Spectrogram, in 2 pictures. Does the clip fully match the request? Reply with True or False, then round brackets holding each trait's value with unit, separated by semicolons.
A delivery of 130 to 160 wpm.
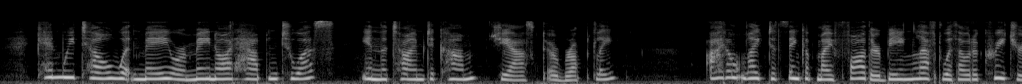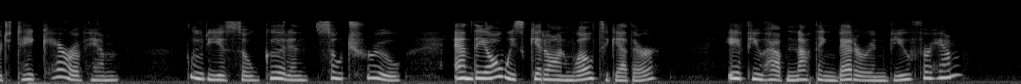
False (175 wpm)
